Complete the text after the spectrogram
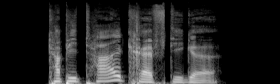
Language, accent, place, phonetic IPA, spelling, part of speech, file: German, Germany, Berlin, [kapiˈtaːlˌkʁɛftɪɡə], kapitalkräftige, adjective, De-kapitalkräftige.ogg
- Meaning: inflection of kapitalkräftig: 1. strong/mixed nominative/accusative feminine singular 2. strong nominative/accusative plural 3. weak nominative all-gender singular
